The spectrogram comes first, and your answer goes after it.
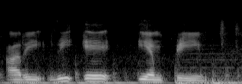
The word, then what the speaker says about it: revamp: r e v a m p. So this is a very interesting verb. Revamp. Revamp. Accent falls on the second There are two syllables.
